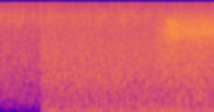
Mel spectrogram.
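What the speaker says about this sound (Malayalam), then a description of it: "ഇത് മഴയുടെ സൗണ്ട് ആണോ ഈ ബാക്ക്ഗ്രൗണ്ടിൽ കേൾക്കുന്നത് എനിക്ക്?" Steady rain pours in the Naruto game, a dense wash of noise that starts abruptly after a brief quiet moment and swells slightly louder toward the end, with no voices.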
